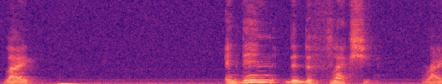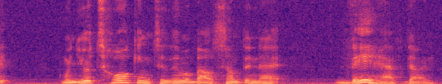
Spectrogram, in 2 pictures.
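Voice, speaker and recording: A man's voice: medium pitch, sing-song, slow, long pauses, darkish tone. A man hosting a reaction video, giving casual commentary in an emphatic, preachy way.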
